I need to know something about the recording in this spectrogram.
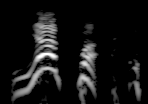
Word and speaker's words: Yahweh: But we will be using the 4 letters, which they call the Tetragrammaton, which we'll be using exclusively, which we pronounce Yahweh. That's how we pronounce it.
